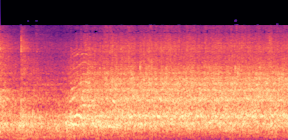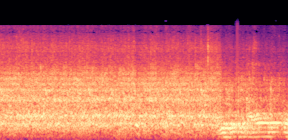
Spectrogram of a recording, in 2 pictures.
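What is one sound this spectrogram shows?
A crowd applauds steadily in a large hall.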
